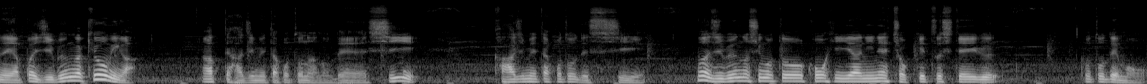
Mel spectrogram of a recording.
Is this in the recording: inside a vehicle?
yes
